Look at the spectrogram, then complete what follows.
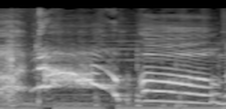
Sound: gasps

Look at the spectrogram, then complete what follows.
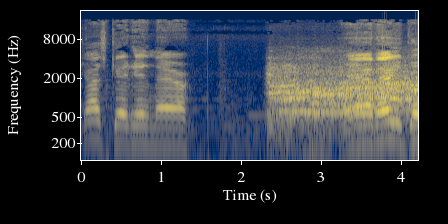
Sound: postosuchus Sounds

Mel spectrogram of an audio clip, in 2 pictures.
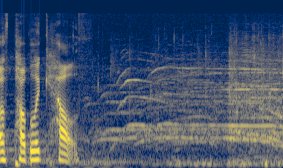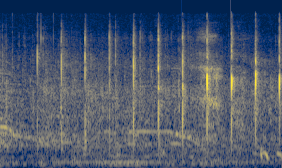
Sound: applause

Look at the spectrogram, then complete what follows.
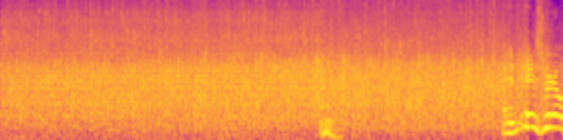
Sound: applause

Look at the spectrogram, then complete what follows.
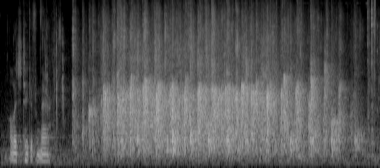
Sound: applause

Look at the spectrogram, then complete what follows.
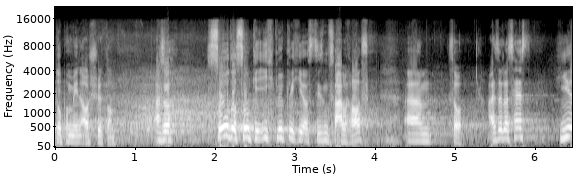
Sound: laughter

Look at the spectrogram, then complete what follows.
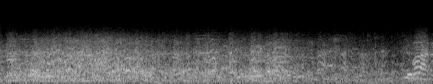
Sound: laughter

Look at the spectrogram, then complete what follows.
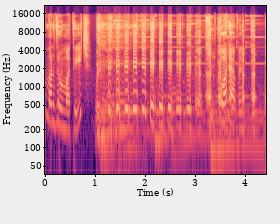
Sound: laughs

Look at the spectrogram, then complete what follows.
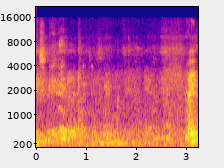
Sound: laugher

